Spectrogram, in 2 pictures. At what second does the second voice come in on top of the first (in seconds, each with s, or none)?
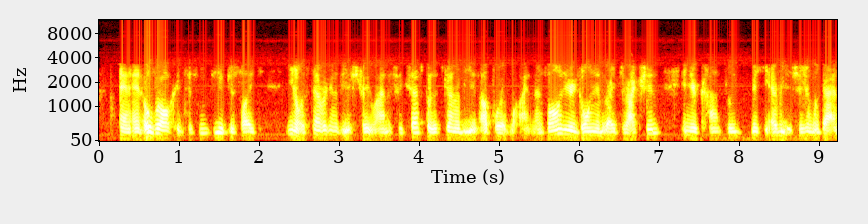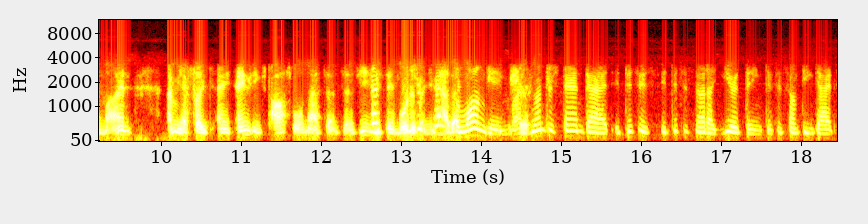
12.5 s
